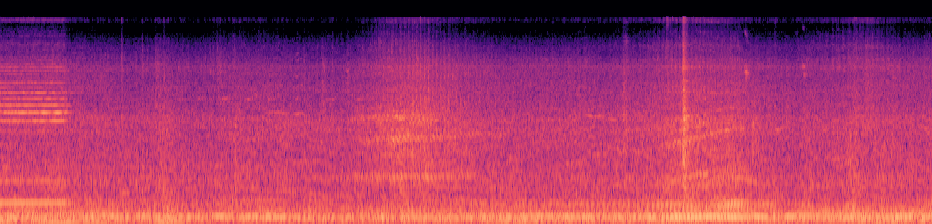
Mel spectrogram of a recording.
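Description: Suzuki Mehran's small three-cylinder engine running, heard from inside the cabin as a steady low drone amid street traffic. A short, steady horn-like toot sounds at the very start, and the traffic noise swells louder about seven seconds in.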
